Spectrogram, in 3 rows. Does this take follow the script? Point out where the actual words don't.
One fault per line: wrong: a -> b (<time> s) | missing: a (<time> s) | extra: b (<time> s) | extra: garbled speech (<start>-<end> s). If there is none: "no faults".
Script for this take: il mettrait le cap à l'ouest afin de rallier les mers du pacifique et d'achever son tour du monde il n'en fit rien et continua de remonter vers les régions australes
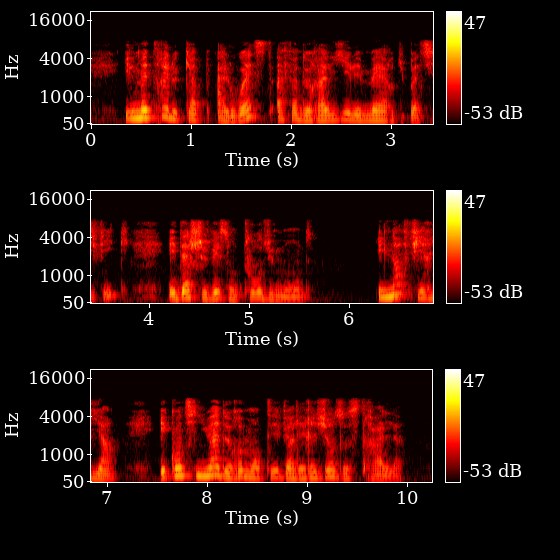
no faults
